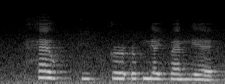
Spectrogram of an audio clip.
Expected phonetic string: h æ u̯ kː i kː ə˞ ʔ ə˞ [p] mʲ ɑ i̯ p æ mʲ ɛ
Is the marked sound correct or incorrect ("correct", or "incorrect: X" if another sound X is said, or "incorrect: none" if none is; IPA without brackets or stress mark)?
correct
